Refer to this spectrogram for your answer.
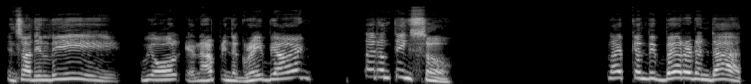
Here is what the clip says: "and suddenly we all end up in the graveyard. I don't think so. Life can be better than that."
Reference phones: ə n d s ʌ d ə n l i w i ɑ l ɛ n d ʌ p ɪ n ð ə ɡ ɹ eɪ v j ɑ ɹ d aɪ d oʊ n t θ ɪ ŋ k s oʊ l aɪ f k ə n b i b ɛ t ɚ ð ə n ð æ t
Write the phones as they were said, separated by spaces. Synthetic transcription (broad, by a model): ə n s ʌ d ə n l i w i ɑ l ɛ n ʌ p ɪ n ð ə ɡ ɹ eɪ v j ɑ ɹ d aɪ d oʊ n t θ ɪ ŋ k s oʊ l aɪ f k ə n b i b ɛ t ɚ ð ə n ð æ t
